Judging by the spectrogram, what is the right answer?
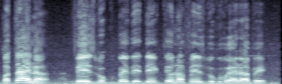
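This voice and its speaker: A male street reporter with a Pakistani Urdu accent presses people with probing questions beside a busy road. His voice sits high for a man, with faint traffic noise around him. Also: normal speed, fairly bright tone. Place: roadside outdoors in city traffic.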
